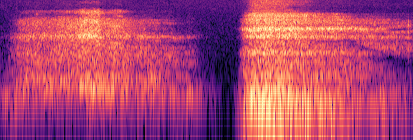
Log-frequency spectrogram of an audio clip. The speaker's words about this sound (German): Nimm noch ein paar bewusste Atemzüge so und schau, dass wirklich der Brustkorb offen ist und dass du ganz tief und gleichmäßig atmen kannst.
